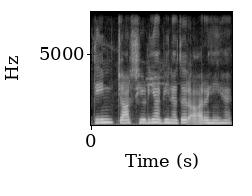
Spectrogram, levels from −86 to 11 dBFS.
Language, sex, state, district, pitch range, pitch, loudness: Hindi, male, Chhattisgarh, Sukma, 185-205 Hz, 200 Hz, -14 LUFS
